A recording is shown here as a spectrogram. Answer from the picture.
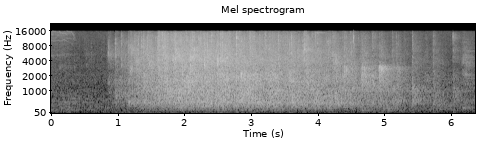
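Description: Audience applauding, swelling about a second in and dying away near the end.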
